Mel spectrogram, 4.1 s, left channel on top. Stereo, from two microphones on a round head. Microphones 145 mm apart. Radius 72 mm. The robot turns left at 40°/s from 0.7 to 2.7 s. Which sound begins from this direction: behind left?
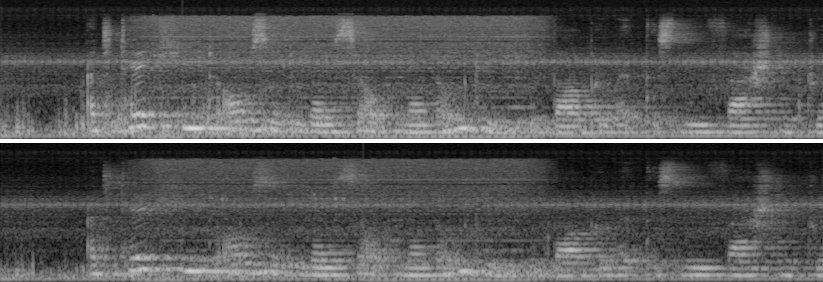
A woman speaking, at 0.4 s.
